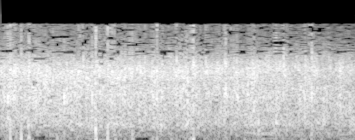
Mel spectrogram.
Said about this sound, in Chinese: 第三位，我们要感谢促成今天活动非常重要的一位我们的贵宾，也就是我们总统府的资政，我们的沈国荣资政也到现场，大家也掌声感谢他。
